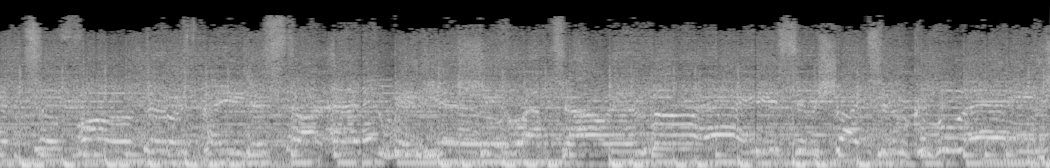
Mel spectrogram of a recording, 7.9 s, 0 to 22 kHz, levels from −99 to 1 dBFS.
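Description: Broken MP3 bit reservoir, at 1.24–1.27 s, 2.71–2.74 s, 5.66–5.69 s and 7.75–7.78 s: each time the audio skips forward and a glitch of about 30 ms replaces it. The likely cause is missing MP3 frames, with each glitch spanning about one 26 ms frame. The frame after each gap reaches back into the reservoir for its data but finds bytes that belong to a different frame, so it decodes as garbage.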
